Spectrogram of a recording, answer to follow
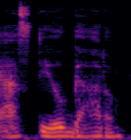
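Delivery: quietly voicing a smug ex; a soft, pleased little aside to herself; smug under the breath. Recapper voices Grace quietly gloating to herself. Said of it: "she kinda smiled to herself like".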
